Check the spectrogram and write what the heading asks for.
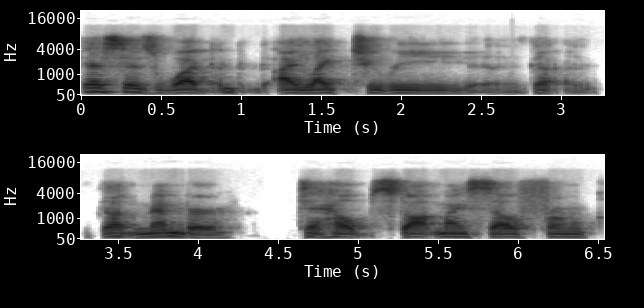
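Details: Adult man who stutters, heard answering a question in a live Q&A with part-word repetitions; stuttering.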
